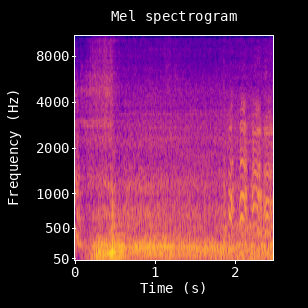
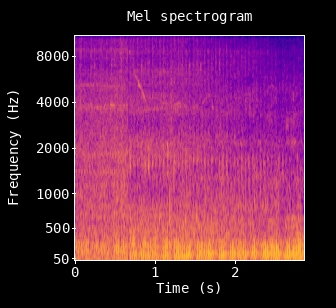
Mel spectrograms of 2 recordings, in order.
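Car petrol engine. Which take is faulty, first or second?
first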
